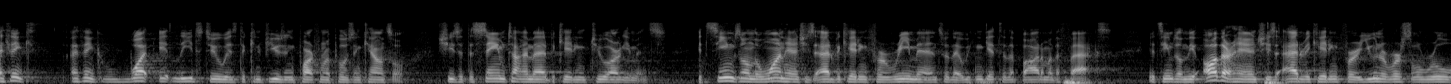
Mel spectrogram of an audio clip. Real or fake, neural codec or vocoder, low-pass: real; none; 7.2 kHz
